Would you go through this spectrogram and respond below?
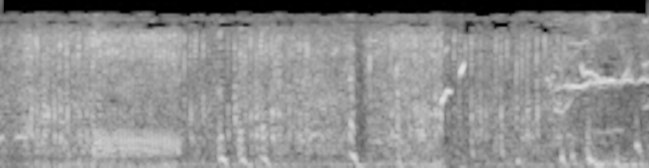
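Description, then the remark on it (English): Someone imitates a seagull by flapping their lips, making a loud, buzzy, sputtering trill in short bursts over a constant rough background noise. “That was my seagull call. Oh, you were like flapping your lips together?”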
